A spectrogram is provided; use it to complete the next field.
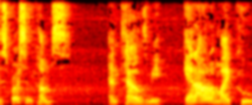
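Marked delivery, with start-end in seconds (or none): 2.4-3.4 mock, loud, high, raised shout. Retelling a passenger ordering the speaker out of the train coop: imitating someone shouting. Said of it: "you don't have to shout at me like this".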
